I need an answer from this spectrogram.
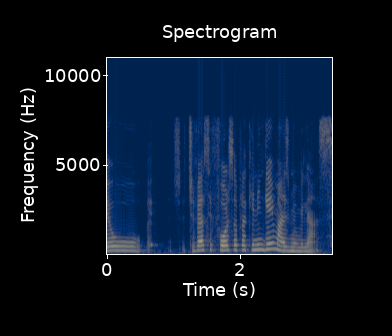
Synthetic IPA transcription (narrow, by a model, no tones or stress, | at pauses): ewɛ | t͡ʃivɛsɪfoɾsɐpɾɐkɪnĩŋɡẽj̃majzmɪumiʎa̰sɪ̥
